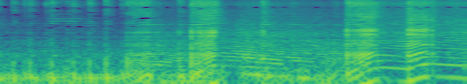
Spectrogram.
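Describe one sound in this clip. A motorcycle engine revs up sharply several times.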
